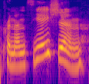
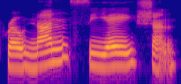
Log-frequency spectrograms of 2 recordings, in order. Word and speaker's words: pronunciation: Wednesday okay wednes Wednesday another one pronunciation okay this is another big one pro pronun cation pronunciation pronunciation you try it and this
